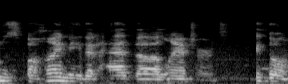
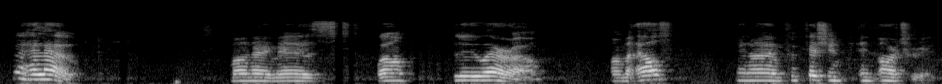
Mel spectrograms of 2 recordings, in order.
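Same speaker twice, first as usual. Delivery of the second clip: put-on British accent, held steady all the way; 4 semitones higher than usual. A player introducing their elf character to the group when asked, in a British accent. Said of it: "And he's British".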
